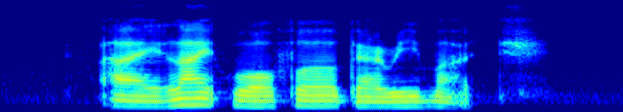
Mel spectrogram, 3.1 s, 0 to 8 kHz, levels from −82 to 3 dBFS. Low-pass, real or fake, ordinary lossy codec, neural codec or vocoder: 7.2 kHz; fake; none; codec, 16 kHz, 2 kbps, FunCodec, trained on Chinese and English, 25 frames a second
